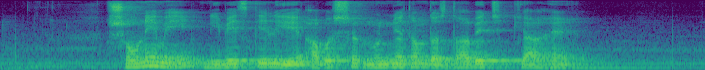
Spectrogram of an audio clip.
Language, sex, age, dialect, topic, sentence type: Hindi, male, 31-35, Marwari Dhudhari, banking, question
